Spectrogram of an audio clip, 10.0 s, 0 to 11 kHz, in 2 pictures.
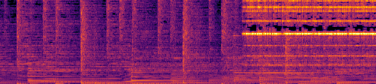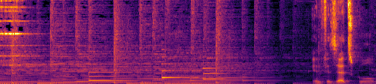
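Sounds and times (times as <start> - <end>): background music: 0.0 - 10.0
high ringing signal: 3.2 - 5.6.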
